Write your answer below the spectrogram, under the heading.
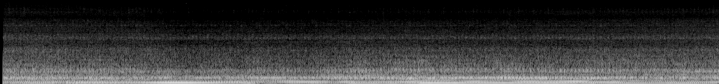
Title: Alternator pulley clutch noise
